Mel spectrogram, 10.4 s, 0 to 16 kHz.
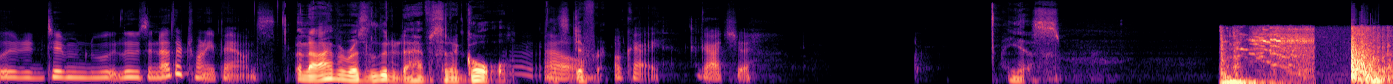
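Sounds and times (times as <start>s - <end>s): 
speech: 0.0s - 5.8s, 7.6s - 8.0s
door banging shut: 9.2s - 10.4s.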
